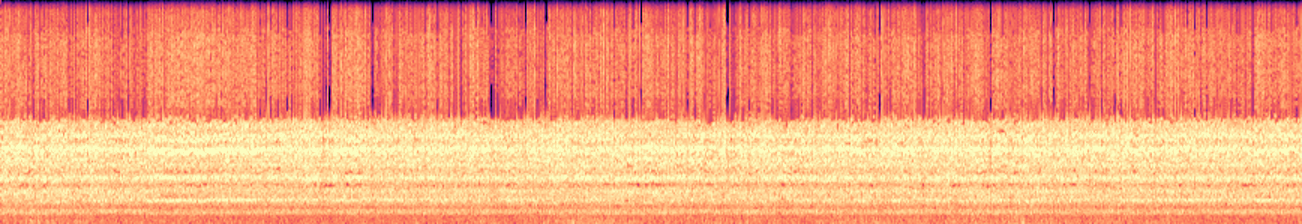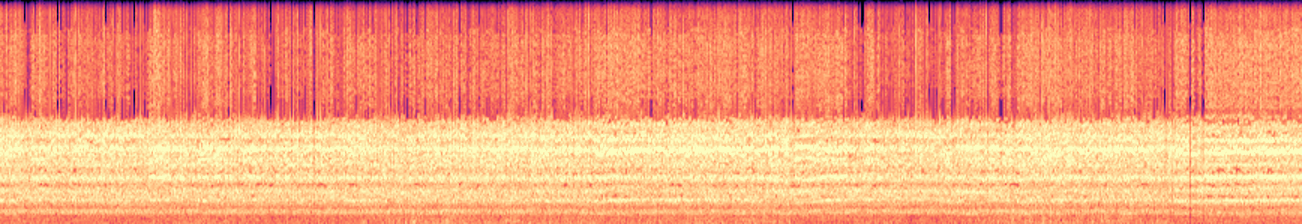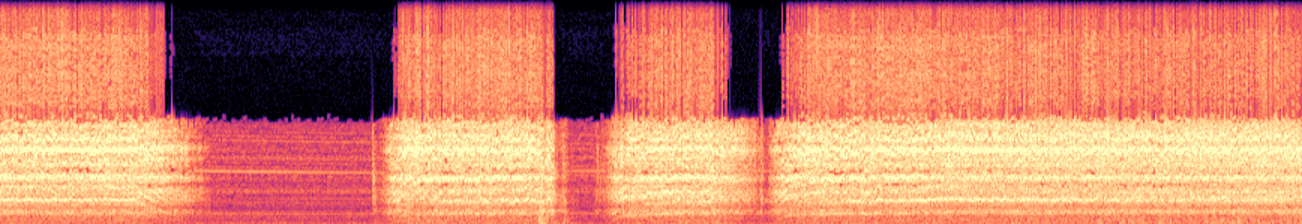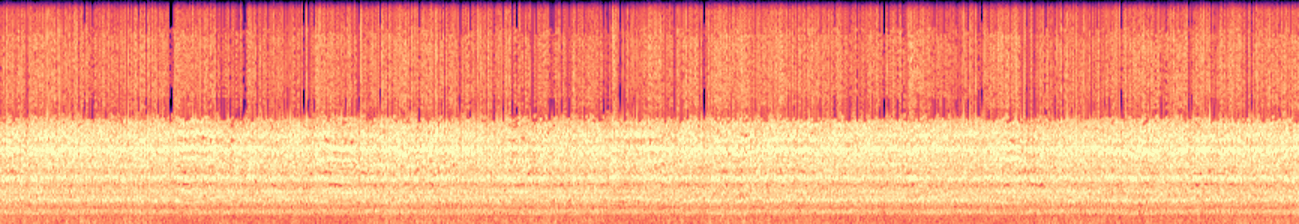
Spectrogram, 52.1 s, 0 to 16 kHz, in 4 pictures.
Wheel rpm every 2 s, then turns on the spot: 230, 230, 230, 230, 230, 230, 230, 230, 230, 230, 230, 230, 220, 180, 10, 150, 120, 180, 240, 240, 230, 230, 230, 230, 230, 230.
none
